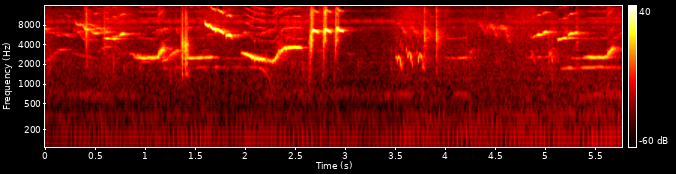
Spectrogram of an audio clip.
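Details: Kept male Brown-chested jungle flycatcher from Bali singing in spurts: swooping whistles and sharp high bursts, a short pause, then scattered chirps and slurred notes over steady low hum.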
